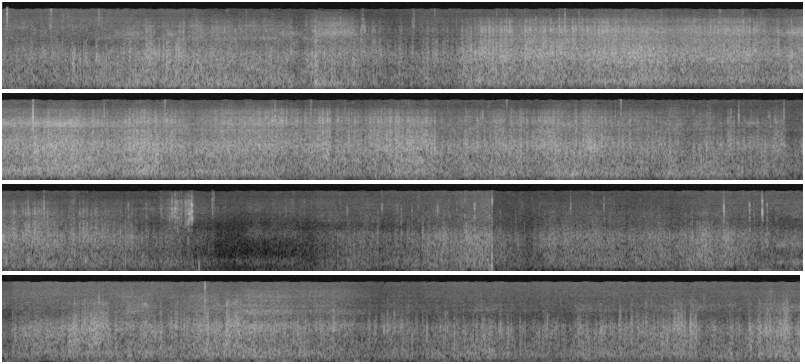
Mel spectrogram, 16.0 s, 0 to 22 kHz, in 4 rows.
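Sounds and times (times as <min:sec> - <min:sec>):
skis scraping through snow: 0:00.0 - 0:16.0
wind buffeting microphone: 0:00.0 - 0:16.0.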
